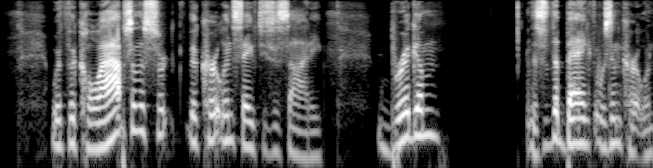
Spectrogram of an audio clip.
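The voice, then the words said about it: Slightly raspy voice. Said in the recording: “my voice is a little raspy ... you can listen to me sounding worse than I normally do”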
